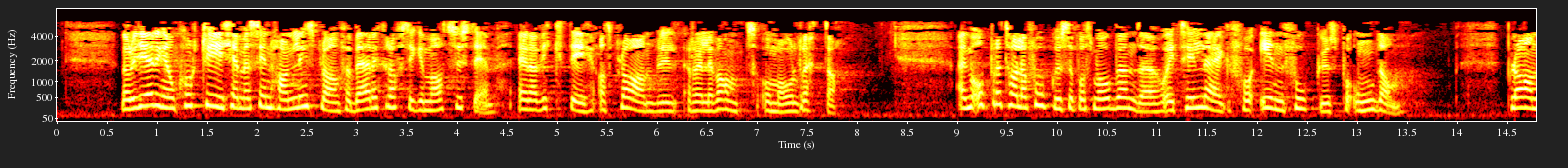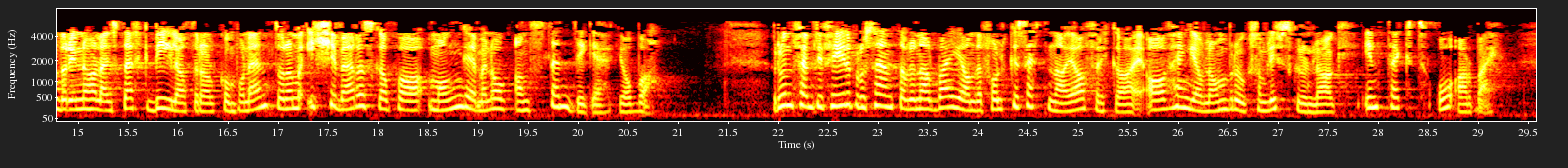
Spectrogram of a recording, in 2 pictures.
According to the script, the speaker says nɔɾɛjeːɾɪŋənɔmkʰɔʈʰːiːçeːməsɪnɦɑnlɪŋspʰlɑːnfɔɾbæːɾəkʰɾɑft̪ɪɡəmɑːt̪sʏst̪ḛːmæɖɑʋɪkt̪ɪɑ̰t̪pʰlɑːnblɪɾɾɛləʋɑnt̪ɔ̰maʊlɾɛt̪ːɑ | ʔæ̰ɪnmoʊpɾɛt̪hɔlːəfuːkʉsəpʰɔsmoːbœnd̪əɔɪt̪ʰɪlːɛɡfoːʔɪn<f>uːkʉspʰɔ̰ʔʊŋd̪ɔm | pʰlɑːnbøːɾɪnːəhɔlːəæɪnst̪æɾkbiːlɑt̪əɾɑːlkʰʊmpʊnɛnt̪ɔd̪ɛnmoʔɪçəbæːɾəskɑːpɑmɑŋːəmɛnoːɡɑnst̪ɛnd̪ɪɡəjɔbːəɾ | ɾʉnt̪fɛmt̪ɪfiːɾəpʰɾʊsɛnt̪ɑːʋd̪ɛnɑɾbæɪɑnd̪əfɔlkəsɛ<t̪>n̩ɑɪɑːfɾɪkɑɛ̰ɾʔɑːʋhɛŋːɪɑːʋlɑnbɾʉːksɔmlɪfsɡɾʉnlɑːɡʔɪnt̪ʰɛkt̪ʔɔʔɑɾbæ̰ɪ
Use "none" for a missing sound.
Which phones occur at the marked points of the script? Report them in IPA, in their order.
f, t̪

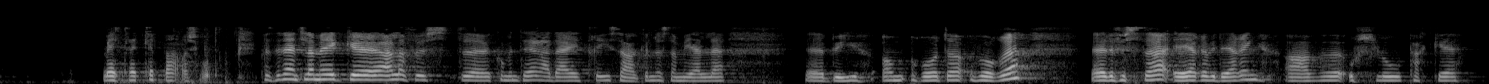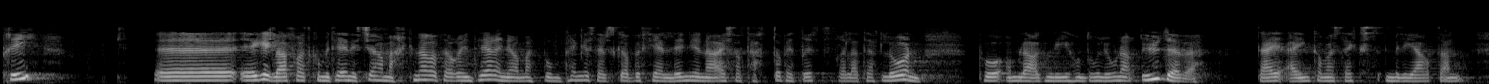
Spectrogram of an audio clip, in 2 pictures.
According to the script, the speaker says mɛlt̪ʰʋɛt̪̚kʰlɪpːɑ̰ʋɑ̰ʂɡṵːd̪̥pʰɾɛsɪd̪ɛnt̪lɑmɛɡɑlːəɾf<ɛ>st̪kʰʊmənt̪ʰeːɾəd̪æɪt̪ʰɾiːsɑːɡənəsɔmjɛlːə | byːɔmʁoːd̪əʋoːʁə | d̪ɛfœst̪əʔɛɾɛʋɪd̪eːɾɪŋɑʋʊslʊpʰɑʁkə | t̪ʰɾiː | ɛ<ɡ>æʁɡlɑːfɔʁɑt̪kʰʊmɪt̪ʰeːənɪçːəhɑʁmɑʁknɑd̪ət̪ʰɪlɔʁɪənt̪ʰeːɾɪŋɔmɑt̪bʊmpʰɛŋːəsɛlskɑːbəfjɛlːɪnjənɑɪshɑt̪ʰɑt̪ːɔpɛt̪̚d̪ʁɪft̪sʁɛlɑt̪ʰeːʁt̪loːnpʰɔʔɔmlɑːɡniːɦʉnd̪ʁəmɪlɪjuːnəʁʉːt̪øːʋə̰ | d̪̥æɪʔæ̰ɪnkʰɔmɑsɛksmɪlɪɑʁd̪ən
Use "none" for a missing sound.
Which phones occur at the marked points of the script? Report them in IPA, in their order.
œ, ɡ

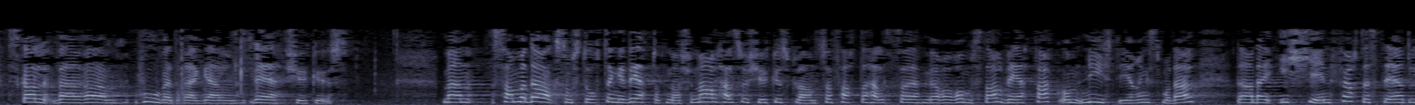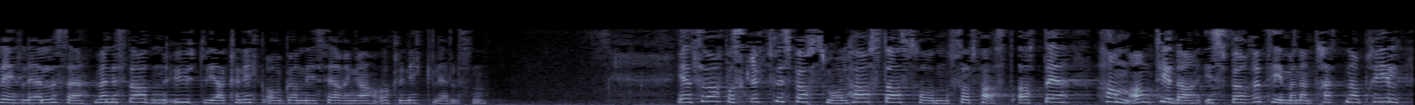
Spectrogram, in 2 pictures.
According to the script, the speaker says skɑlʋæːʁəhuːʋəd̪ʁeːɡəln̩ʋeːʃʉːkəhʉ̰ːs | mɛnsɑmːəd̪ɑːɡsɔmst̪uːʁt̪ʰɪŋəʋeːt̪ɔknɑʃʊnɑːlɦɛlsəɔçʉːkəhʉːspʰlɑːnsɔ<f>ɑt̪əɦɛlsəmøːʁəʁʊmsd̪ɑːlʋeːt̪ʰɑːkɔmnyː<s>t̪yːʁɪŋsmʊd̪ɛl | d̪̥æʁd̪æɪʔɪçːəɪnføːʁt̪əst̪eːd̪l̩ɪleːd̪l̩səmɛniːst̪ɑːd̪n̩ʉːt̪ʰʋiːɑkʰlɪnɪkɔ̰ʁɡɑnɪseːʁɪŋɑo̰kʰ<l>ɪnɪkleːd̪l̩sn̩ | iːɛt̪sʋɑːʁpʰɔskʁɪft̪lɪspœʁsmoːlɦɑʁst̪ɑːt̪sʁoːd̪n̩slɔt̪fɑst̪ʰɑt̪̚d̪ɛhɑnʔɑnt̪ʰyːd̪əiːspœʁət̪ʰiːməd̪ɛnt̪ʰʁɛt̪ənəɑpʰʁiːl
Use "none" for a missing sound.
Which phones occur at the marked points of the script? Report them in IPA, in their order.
f, s, l

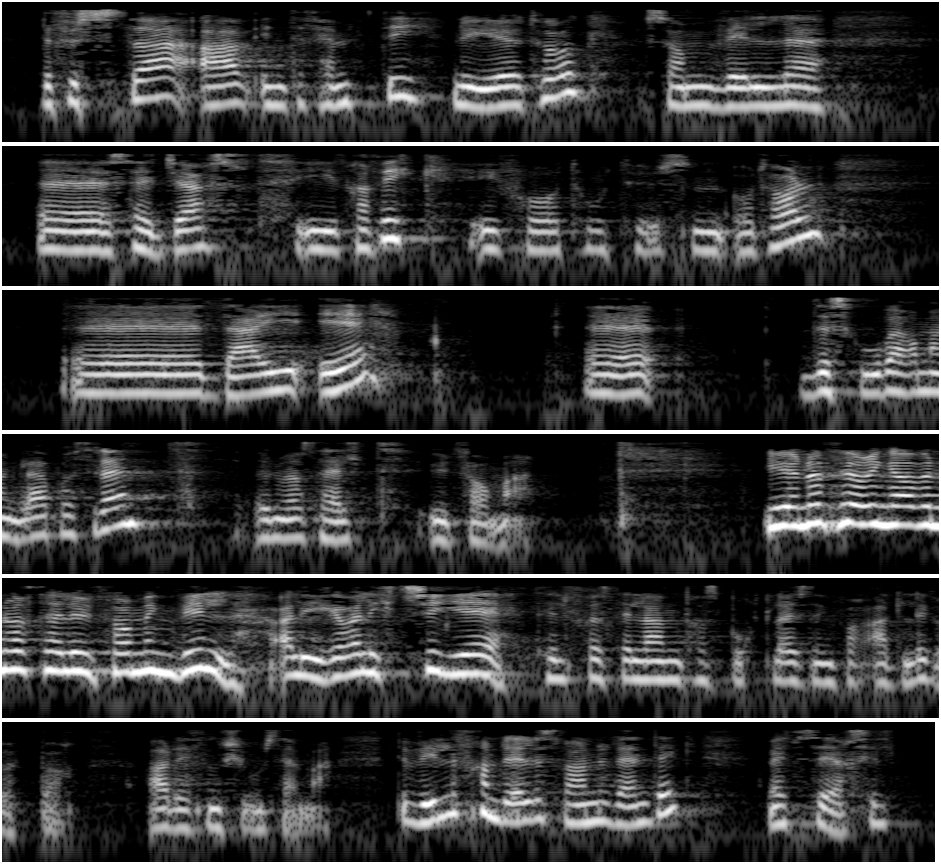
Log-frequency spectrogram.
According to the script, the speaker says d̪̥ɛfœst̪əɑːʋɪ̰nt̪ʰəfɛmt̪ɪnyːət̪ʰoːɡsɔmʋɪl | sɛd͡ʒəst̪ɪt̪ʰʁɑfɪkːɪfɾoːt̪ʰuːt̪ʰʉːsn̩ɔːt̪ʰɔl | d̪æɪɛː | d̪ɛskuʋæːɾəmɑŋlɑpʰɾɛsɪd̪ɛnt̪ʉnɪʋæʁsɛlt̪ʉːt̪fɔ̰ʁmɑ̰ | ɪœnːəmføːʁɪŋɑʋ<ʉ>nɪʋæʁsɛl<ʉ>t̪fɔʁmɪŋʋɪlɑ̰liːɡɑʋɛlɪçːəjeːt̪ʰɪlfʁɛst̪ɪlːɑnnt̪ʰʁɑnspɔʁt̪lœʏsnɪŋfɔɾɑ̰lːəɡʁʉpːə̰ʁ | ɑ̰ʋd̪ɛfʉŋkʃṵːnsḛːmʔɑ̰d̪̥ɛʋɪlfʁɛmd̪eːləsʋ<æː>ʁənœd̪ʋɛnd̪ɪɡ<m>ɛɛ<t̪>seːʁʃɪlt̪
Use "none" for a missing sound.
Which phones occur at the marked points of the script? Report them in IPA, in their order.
ʉ, ʉː, æː, m, t̪

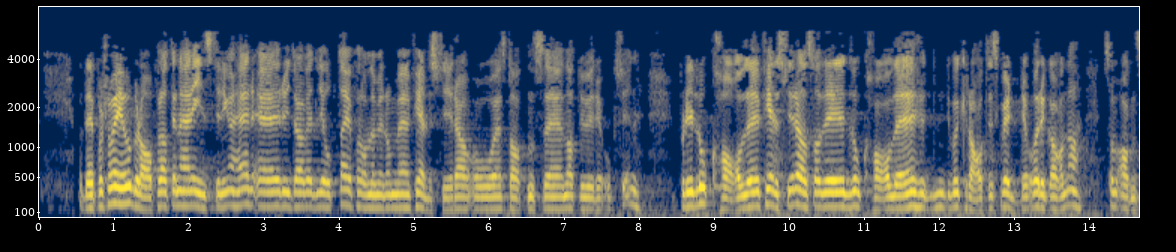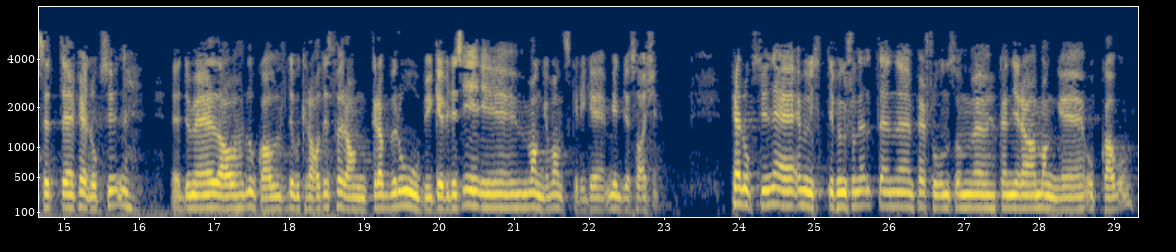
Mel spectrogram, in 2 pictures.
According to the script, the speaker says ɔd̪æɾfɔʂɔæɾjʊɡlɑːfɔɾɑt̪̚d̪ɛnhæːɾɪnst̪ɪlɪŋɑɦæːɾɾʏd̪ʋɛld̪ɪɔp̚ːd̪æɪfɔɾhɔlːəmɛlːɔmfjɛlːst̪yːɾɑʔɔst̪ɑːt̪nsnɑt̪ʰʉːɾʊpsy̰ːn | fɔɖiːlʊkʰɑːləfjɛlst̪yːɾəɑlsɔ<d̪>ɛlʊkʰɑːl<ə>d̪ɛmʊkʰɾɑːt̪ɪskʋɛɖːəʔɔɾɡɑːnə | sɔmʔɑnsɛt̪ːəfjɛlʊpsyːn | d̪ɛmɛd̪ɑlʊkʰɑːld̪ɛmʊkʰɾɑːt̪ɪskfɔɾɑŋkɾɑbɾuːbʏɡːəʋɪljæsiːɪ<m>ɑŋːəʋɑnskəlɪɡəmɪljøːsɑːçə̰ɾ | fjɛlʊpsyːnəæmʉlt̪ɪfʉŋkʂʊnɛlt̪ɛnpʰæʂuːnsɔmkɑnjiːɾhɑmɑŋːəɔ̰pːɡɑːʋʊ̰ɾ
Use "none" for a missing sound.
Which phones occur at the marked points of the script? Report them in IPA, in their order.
d̪, ə, m

